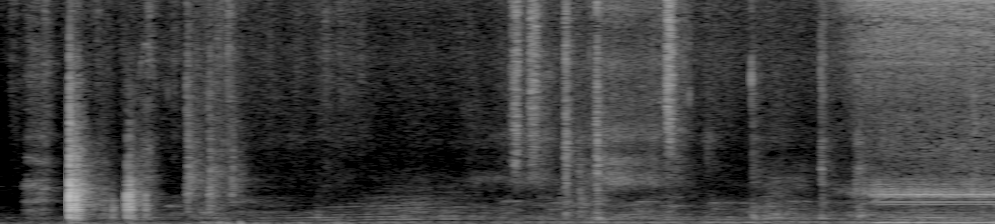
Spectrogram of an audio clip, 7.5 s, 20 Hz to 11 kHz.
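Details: Motor on a far-too-small 3 µF run capacitor: handling clatter, then a loud, steady mains-rate drone as it barely starts. Current stays high and only the auxiliary-winding current drops.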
